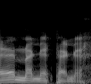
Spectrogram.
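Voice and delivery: muffled voice, as if through cloth. Doing a movie line as an impression, hand over face: Sean Connery impression. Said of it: "I just do Sean Connery with my hand over my face".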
